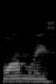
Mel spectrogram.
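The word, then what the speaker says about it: Twombleys: I believe they were named the Wombleys. So it's TW, but I believe it's Wombleys. I think the T is silent. Um, so they decided to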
